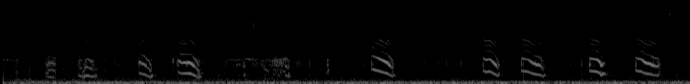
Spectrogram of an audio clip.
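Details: Newborn female puppies, about three days old, squeaking repeatedly while trying to feed from their mother after birth; short high descending squeals come in quick series, about two per second, over a low steady background rumble.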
